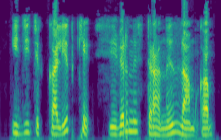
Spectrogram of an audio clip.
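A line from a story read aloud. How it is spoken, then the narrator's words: Gruff mutter. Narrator (Russian): буркнул стражник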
